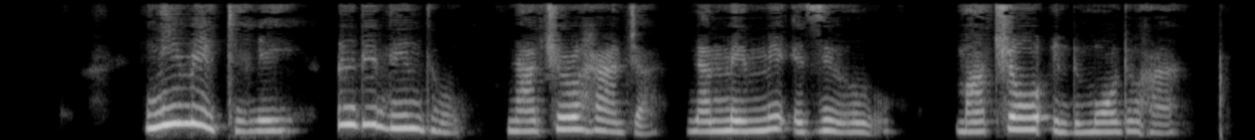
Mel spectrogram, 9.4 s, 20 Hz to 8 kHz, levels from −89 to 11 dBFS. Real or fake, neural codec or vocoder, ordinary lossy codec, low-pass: fake; codec, 16 kHz, 1.1 kbps, Voila-Tokenizer; MP3, 32 kbps; 7.2 kHz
